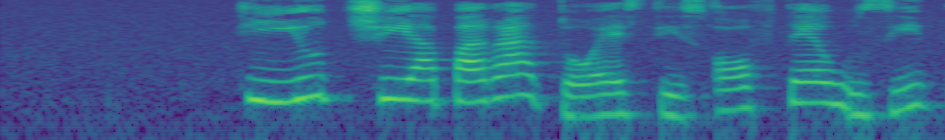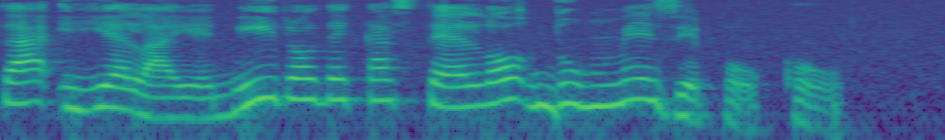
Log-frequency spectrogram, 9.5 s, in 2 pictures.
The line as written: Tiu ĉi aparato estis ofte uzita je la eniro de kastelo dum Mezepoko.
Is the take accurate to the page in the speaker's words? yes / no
yes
